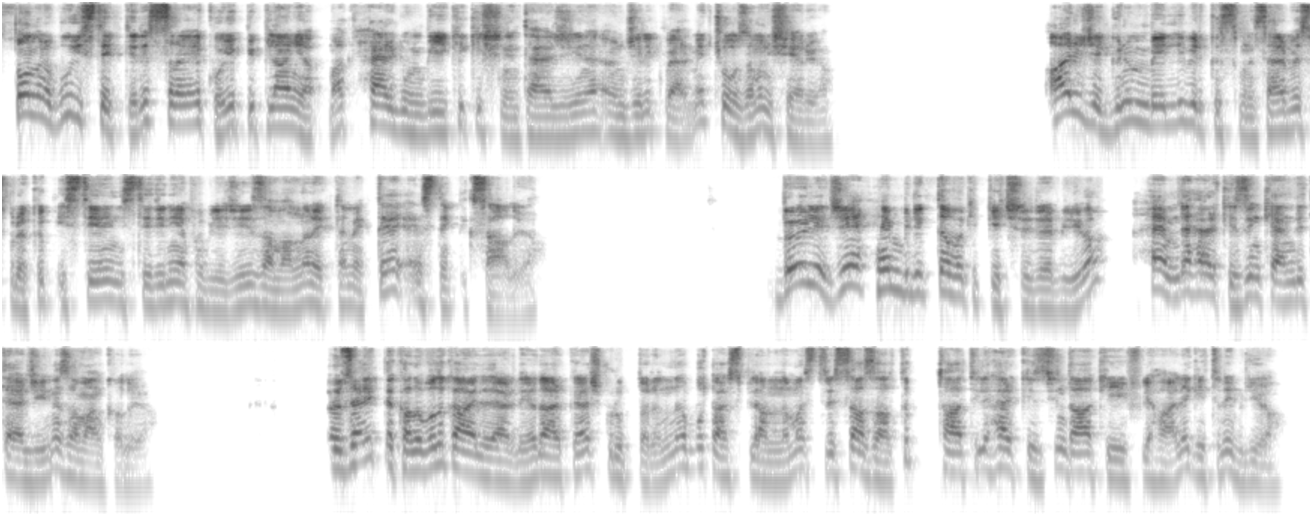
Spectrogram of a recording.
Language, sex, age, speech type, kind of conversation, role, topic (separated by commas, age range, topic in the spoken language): Turkish, male, 40-44, read, expert-assistant, expert, Grup tatilleri daha adil ve esnek bir şekilde nasıl planlanabilir?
